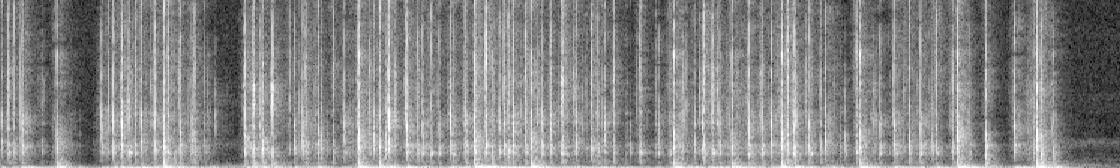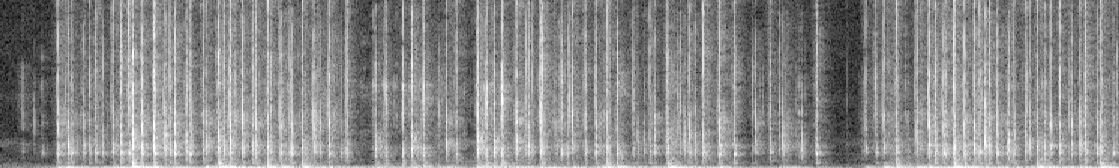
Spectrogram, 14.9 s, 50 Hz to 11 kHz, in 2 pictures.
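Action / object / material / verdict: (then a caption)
tap / plastic mechanical keyboard / plastic / none. A white compact Ducky Miya Pro mechanical keyboard with plastic keycaps is typed on continuously with the fingertips of both hands. It gives a steady, dense stream of bright plastic clicks over a low, thocky body. Brief pauses come near the start, around 7 seconds and near 13 seconds.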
